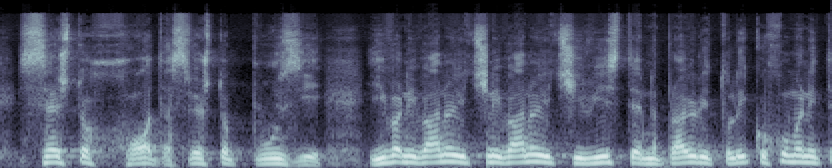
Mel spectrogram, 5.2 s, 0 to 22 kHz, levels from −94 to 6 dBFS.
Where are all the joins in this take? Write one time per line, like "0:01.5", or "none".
0:03.0

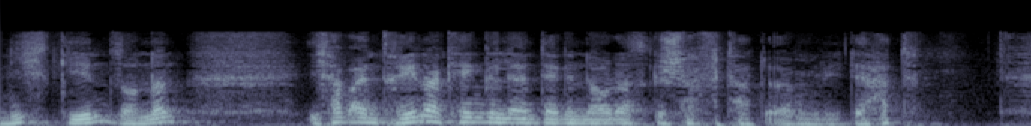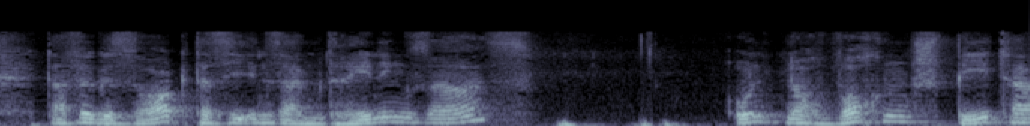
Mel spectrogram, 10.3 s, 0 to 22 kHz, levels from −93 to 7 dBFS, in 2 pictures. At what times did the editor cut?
none

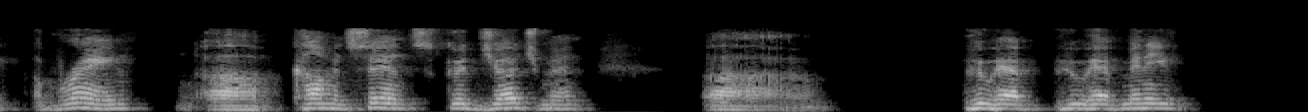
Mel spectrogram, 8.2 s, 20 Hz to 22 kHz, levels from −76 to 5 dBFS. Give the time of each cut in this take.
0:01.0

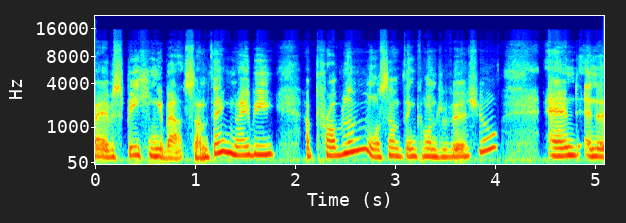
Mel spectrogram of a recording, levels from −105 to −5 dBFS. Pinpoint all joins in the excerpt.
none

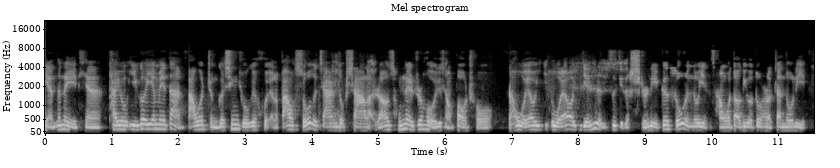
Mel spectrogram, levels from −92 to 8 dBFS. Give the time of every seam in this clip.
0:00.9

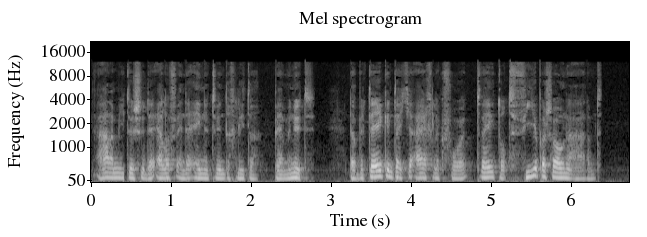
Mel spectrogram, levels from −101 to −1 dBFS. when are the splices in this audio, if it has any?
none

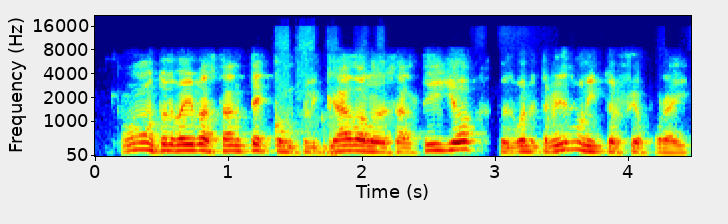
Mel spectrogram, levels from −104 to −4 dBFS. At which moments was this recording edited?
0:03.0

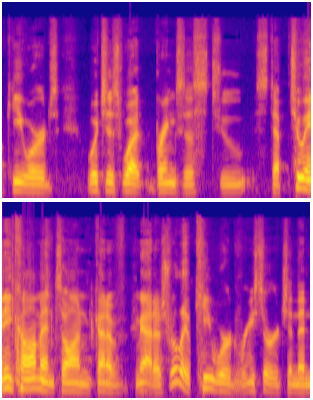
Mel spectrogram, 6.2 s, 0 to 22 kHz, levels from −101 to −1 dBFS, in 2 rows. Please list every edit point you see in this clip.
0:02.9
0:04.4
0:05.0

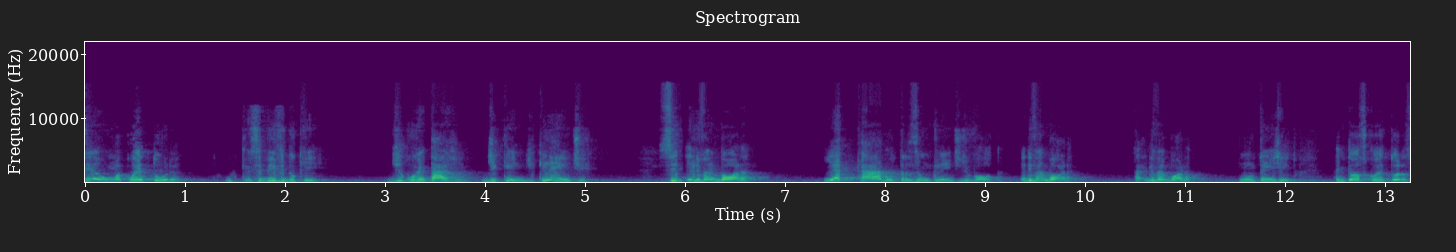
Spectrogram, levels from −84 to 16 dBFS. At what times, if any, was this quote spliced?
0:05.9

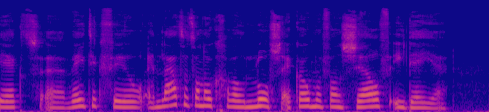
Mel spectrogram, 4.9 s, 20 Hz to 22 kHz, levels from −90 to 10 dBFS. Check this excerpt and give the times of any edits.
none

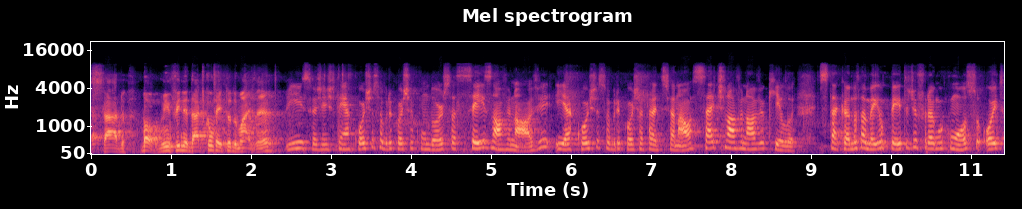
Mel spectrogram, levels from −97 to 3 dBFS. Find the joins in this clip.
0:01.5

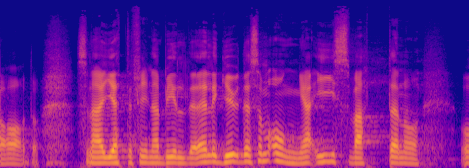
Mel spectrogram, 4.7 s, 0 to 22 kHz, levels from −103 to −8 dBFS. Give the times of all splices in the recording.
none

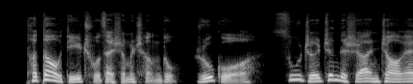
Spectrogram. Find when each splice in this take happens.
0:01.9
0:02.6

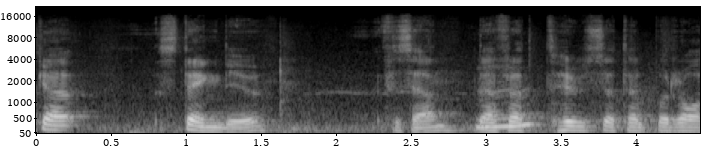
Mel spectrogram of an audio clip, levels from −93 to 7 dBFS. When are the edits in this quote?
0:02.4

